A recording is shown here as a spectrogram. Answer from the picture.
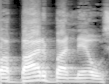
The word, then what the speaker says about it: Abarbanel: Ou Abarbanel, segundo alguns pronunciam.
